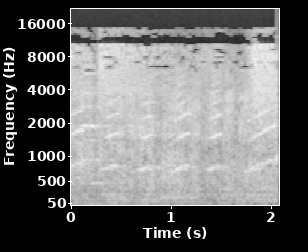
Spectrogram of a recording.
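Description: Heavily processed, distorted meme audio effect: a quick run of short upward-sliding chirps, about three a second, over a dense noisy rumble. A longer rising glide begins near the end.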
